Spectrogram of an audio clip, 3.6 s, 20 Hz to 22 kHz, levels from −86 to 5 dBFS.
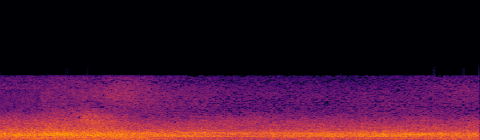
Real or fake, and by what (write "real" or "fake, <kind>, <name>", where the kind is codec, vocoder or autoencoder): real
